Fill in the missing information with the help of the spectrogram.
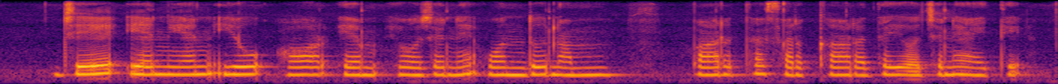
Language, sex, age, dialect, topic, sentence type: Kannada, female, 18-24, Central, banking, statement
